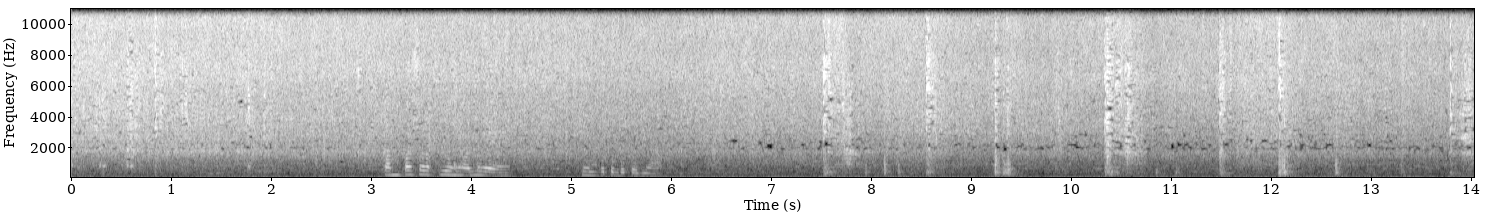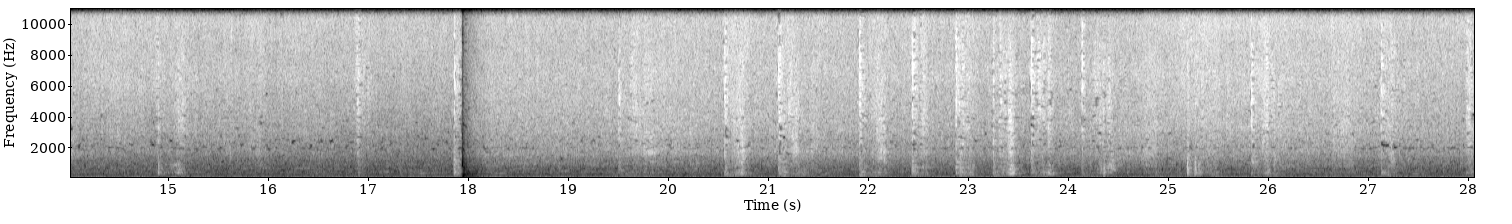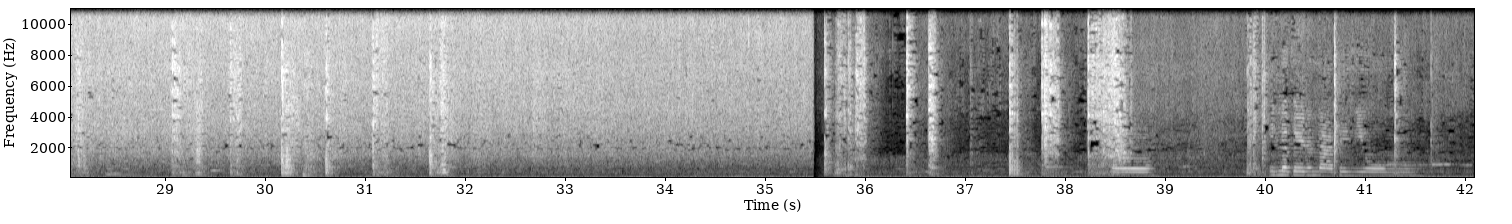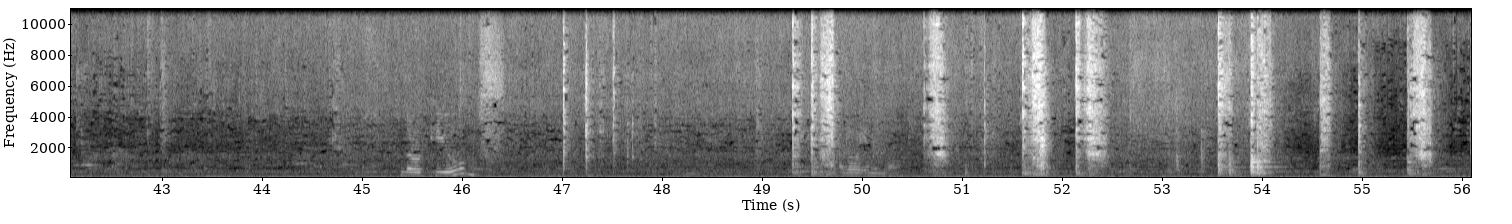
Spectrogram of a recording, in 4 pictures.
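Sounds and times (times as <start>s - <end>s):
chicken sizzling in hot oil: 0.0s - 36.8s, 37.8s - 42.0s, 43.2s - 56.0s
metal spatula scraping wok: 7.5s - 12.8s, 19.5s - 32.0s, 35.6s - 36.8s, 37.8s - 38.9s, 49.3s - 50.0s, 50.6s - 52.7s, 53.6s - 55.9s.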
